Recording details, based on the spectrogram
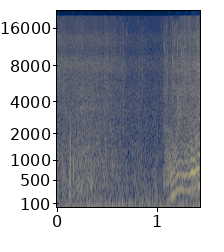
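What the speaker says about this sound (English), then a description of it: "And this is a two-way zipper" A two-way zipper on a Helikon-Tex Covert M-65 jacket is drawn open near the collar, a close, soft rasp of teeth that sharpens into a brighter, louder pull toward the end.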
